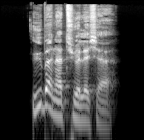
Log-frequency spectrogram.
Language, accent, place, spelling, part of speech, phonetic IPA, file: German, Germany, Berlin, übernatürliche, adjective, [ˈyːbɐnaˌtyːɐ̯lɪçə], De-übernatürliche.ogg
- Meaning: inflection of übernatürlich: 1. strong/mixed nominative/accusative feminine singular 2. strong nominative/accusative plural 3. weak nominative all-gender singular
